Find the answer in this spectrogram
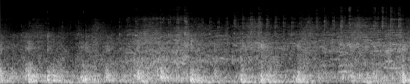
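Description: Loud street-procession din: a crowd's voices over a fast, regular beat of about three pulses a second.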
